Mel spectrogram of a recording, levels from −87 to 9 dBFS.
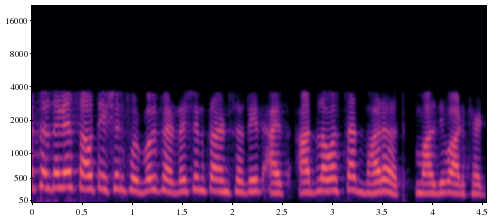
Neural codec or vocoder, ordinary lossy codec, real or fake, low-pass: autoencoder, 48 kHz, 32 numbers a frame, DAC-VAE, trained on Japanese speech; none; fake; 3.6 kHz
